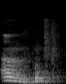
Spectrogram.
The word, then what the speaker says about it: un: Então é por isso que a gente vai falar un. J'ai un, ok? J'ai un vélo. Beleza? Pronuncie comigo então. J'ai un vélo. Un, esse N, somzinho de atil.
